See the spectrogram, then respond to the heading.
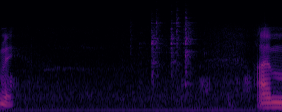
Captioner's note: dishes clinking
